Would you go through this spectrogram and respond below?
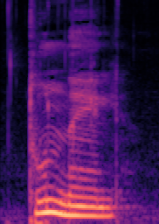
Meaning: tunnel
- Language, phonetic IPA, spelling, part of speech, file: Ukrainian, [tʊˈnɛlʲ], тунель, noun, Uk-тунель.ogg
